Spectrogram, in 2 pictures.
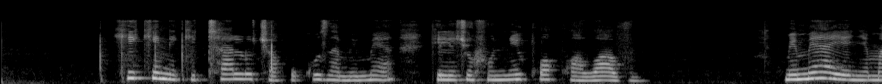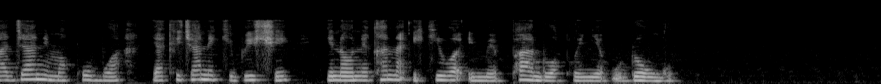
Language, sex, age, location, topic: Swahili, female, 25-35, Nairobi, agriculture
